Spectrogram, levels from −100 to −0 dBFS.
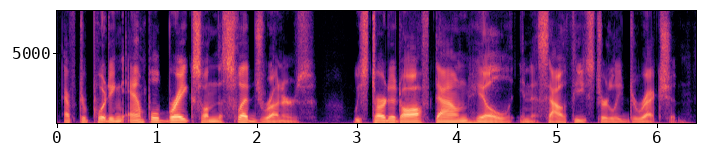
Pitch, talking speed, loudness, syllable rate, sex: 95 Hz, 160 wpm, -20 LUFS, 5.0 syllables/s, male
